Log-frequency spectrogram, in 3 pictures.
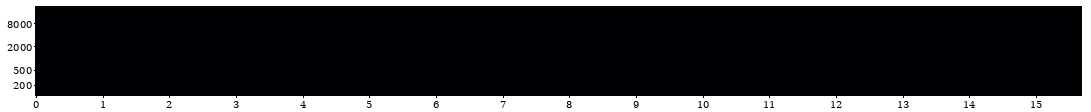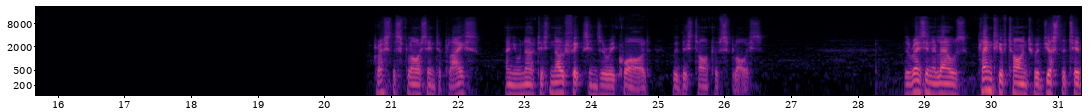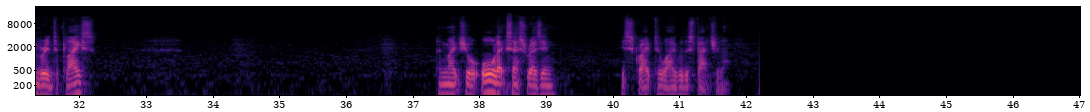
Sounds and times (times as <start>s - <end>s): Speech: 20.8s - 26.6s, 28.7s - 32.3s, 37.4s - 39.2s, 40.2s - 41.8s.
